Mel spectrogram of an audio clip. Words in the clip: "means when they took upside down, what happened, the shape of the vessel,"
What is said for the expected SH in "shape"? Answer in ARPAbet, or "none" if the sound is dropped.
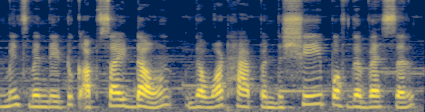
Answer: SH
